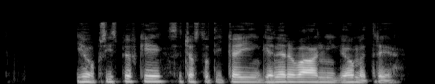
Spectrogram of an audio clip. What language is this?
Czech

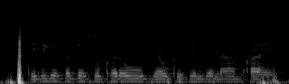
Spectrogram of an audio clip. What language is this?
Chhattisgarhi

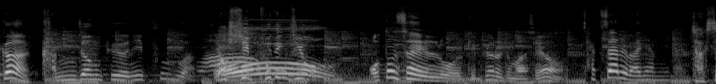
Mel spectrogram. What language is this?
Korean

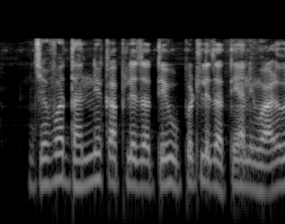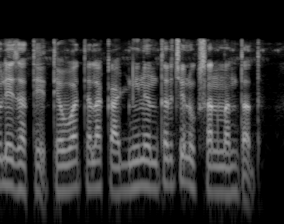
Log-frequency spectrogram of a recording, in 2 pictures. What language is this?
Marathi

